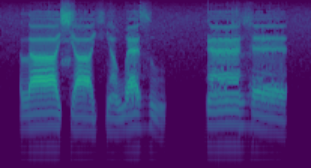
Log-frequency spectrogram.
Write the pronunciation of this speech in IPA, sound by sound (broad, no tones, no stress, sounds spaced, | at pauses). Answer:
l aː ɕ aː ç ã w æ z u | k æ̃ː ɮ ɛː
